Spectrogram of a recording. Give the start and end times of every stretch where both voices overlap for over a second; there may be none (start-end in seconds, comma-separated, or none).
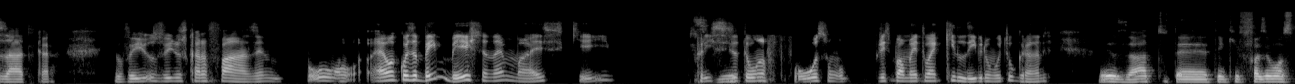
none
